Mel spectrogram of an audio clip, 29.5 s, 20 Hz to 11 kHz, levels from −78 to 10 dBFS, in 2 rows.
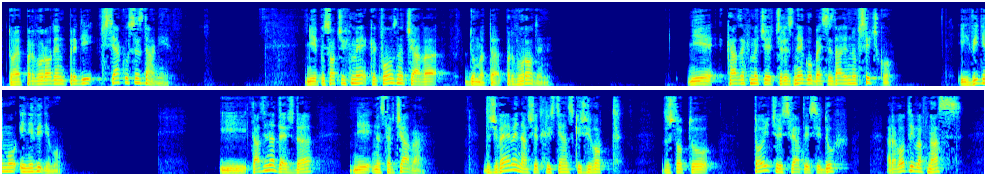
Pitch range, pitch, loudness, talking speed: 90-135 Hz, 115 Hz, -19 LUFS, 90 wpm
